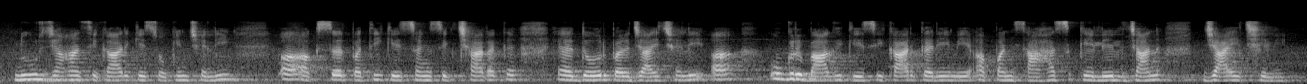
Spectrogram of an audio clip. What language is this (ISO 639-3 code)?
mai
